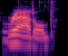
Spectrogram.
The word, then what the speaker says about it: RADLD: So you can say rattled. R-A-D-L-D. We actually pronounce it rattled.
